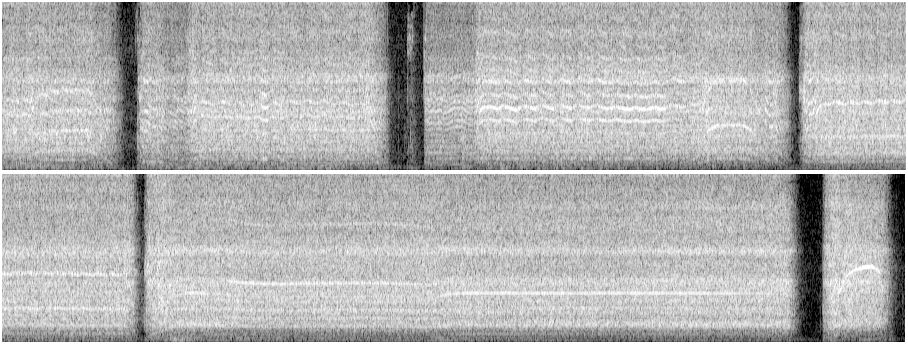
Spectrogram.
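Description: Cordless drill with a step bit cutting a half-inch hole through a plastic storage pocket. The motor runs in several spells of a few seconds, with short pauses between them, and its whine shifts in pitch as the bit bites.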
